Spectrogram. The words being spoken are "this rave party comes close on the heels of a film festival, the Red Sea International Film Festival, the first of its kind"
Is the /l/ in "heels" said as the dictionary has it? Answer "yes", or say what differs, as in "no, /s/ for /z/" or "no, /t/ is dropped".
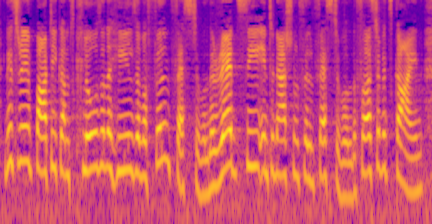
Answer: yes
